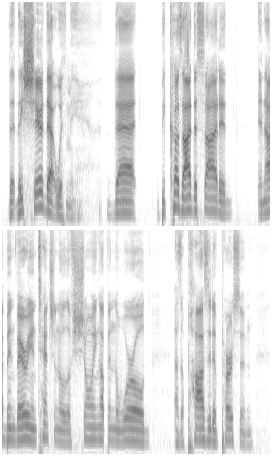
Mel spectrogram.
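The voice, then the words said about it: Emotional, choked-up voice. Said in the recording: “I got very emotional, and I'm sorry, I'm getting a little emotional right now”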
